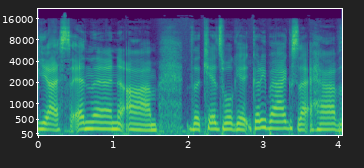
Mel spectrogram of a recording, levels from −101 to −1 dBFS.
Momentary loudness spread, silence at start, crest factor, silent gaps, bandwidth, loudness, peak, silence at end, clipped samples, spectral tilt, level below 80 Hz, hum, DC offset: 5 LU; 0 s; 14 dB; none; 18 kHz; -17 LUFS; -4 dBFS; 0 s; under 0.1%; -4.5 dB/octave; -44 dBFS; none; under 0.1%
